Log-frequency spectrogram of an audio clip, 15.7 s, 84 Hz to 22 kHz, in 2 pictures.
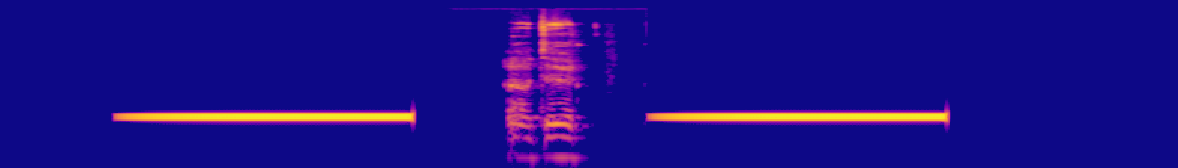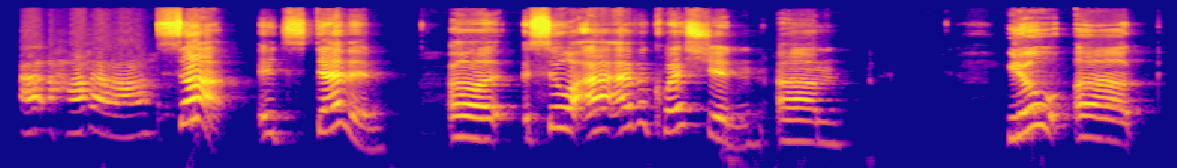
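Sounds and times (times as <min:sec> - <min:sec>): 
phone ringback tones on speakerphone: 0:00.8 - 0:02.8, 0:04.3 - 0:06.4
speech: 0:03.5 - 0:04.0, 0:08.0 - 0:13.6, 0:14.6 - 0:15.7.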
